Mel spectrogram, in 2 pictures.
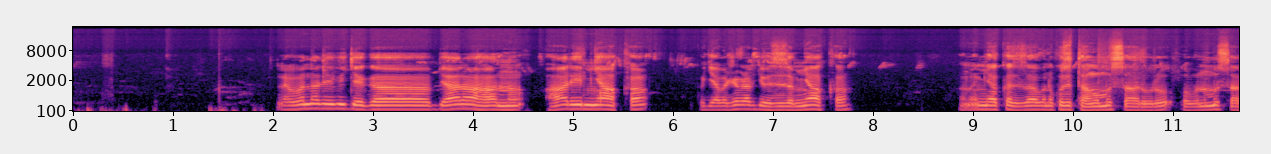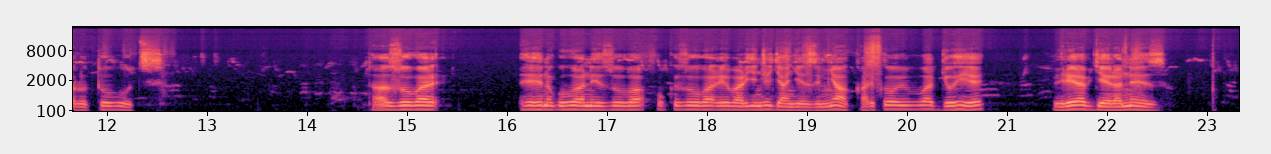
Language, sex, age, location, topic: Kinyarwanda, male, 36-49, Musanze, agriculture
